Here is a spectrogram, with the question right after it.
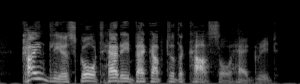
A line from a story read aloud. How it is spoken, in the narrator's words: said Dumbledore sharply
